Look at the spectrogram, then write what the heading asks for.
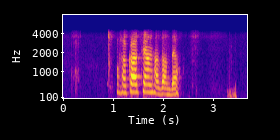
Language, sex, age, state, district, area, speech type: Kashmiri, female, 18-30, Jammu and Kashmir, Budgam, rural, conversation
